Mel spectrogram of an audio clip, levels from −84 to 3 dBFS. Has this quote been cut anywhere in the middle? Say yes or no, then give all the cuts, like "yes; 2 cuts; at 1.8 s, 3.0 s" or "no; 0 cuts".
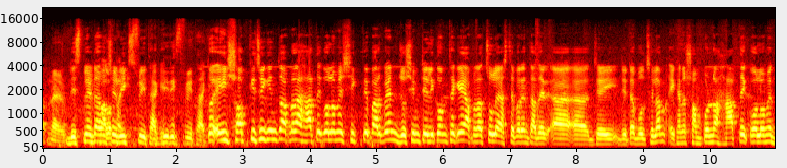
no; 0 cuts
